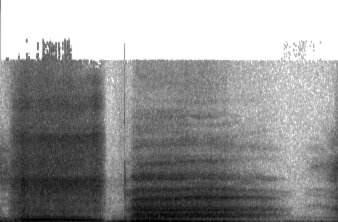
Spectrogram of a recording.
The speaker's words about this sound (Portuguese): O ar entrando pela primeira vez depois de sua morte, entrando nos pulmões de Jesus e Jesus respirando. aquele barulho, esse som de vento, é o som de vida, é o ar de Deus, é o som do seu espírito,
